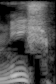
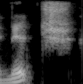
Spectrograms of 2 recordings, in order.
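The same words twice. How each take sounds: First: Said in the usual way. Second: "niche" said as "nitch", short i and a ch ending; Jeff Bourgeois's pronunciation. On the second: Retold or imitated. Presenter quoting a buddy's way of saying it, "niche" pronounced "nitch". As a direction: say "niche" to rhyme with "pitch". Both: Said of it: "as my buddy Jeff Bourgeois likes to say".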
